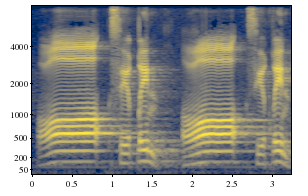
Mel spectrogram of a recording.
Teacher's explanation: ومن شر غاسق، غاسق، غین حروف مستعلیہ میں سے ہے اس لیے اس کو پر پڑھیں گے، سین حروف صفیریہ میں سے ہے سیٹی کی آواز آئے گی، اور قاف حروف مستعلیہ میں سے ہے اس لیے اس کو پر پڑھیں گے۔ · قاف حروف مستعلیہ میں سے ہے اس لیے اس کو پر پڑھیں گے۔ غاسق، غاسق، اور غین کے بعد غین کے ساتھ الف حروف مدہ ہے اس لیے اس کو ایک الف یعنی دو حرکات کے برابر لمبا بھی کریں گے۔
